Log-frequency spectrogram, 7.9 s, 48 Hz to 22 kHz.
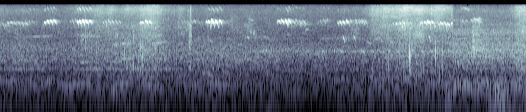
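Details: Waxwing on the Isle of Man, recorded with a Zoom H1; very high, thin, beaded trills come in short bursts about every second or less, overlapping at times, over low rumbling background noise.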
